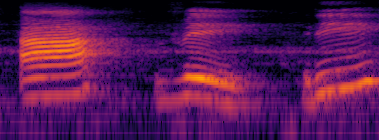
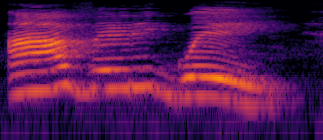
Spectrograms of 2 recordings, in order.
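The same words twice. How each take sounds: First: "Averiguei" in four slow beats, a, ve, ri, guei, with pauses; loud, slow syllable-by-syllable "Averiguei"; split into syllables. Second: "Averiguei" said slowly as one connected word; slow, careful "Averiguei", syllables joined; drawn-out word. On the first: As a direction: break "Averiguei" apart: a... ve... ri... guei. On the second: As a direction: stretch "Averiguei" without breaking it up. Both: Shown as a demonstration. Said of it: "Separei as sílabas".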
